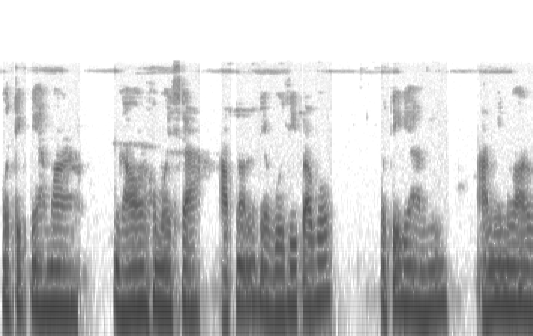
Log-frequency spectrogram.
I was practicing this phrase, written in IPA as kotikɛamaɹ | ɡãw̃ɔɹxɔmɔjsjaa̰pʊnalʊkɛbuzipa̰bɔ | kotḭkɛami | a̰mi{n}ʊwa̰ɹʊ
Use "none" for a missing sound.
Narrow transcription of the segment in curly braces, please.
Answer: n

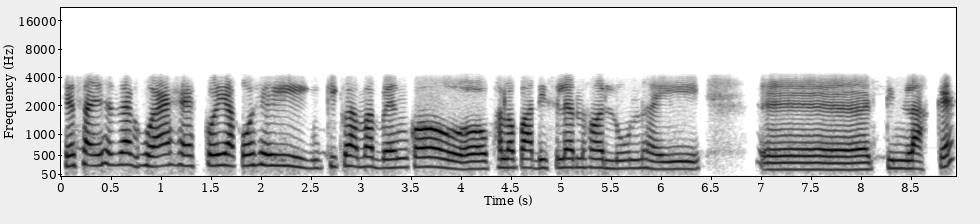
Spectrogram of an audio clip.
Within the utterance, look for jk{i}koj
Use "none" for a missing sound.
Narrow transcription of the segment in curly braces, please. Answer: i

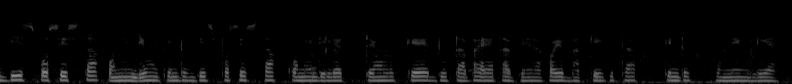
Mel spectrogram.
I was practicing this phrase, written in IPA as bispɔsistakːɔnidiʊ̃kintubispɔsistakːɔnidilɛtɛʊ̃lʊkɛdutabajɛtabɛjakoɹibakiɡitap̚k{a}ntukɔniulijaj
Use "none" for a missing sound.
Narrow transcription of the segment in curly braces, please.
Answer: i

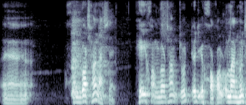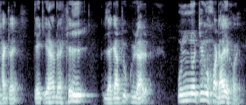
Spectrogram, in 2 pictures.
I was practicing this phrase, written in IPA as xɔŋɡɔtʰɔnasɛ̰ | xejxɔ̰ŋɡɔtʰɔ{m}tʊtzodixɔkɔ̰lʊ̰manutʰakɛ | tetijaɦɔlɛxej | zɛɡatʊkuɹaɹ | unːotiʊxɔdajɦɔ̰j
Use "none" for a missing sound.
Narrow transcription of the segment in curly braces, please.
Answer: n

